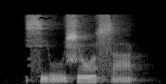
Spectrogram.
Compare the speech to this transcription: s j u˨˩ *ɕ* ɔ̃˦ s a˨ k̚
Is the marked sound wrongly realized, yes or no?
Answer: no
